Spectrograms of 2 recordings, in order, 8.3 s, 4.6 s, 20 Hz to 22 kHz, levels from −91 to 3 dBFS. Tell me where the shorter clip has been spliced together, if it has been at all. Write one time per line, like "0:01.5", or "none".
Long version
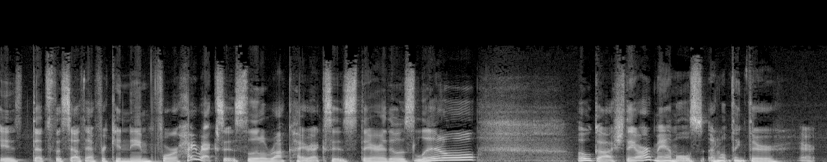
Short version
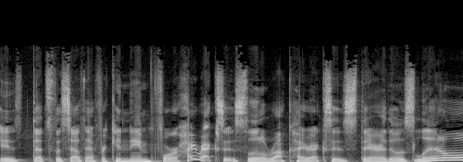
none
